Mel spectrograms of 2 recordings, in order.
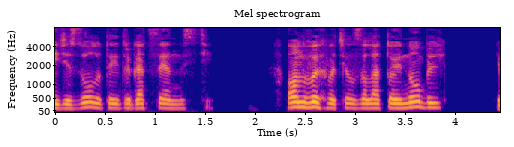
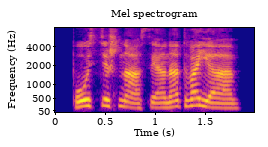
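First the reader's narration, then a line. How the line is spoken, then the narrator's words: Shouted. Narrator (Russian): крикнул коп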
